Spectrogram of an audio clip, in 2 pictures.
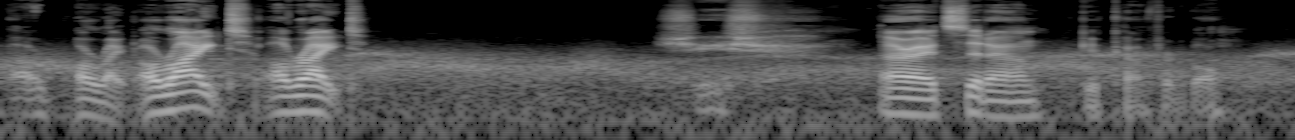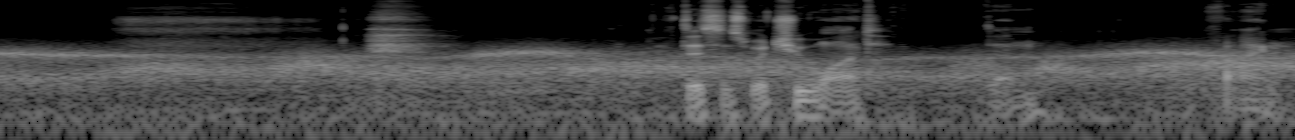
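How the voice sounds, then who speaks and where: A man's voice: fairly low pitch, very animated, unhurried, pauses often, heavy background noise. A man playing a brooding, grumpy but caring hunter in an audio roleplay, speaking in a wry, exasperated, conversational way. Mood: flustered, giving in. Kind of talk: intimate audio roleplay acting and storytelling.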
